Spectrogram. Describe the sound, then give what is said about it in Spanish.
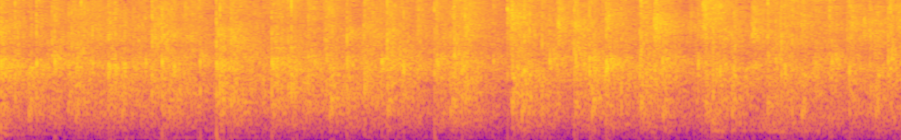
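An audience applauds steadily, greeting viewers in Cuba, Puerto Rico and the Dominican Republic during a live YouTube and Facebook broadcast, a dense wash of many hands clapping at a fairly even loudness for several seconds, with no voices standing out. “Estamos eh, eh, transmitiendo a todas las naciones, así que saludamos a todos los a Cuba, a Puerto Rico, a todas las islas de por allá, República Dominicana, un fuerte aplauso.”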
